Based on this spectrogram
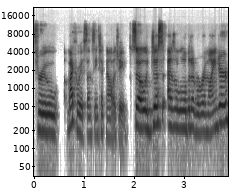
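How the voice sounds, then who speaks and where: A woman speaks at a medium pitch. Her pitch varies an ordinary amount. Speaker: product trainer. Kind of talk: product training webinar. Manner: fast.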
